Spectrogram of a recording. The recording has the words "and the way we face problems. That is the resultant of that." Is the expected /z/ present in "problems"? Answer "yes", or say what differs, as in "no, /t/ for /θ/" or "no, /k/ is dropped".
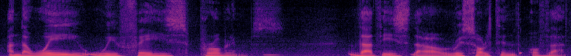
no, /s/ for /z/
